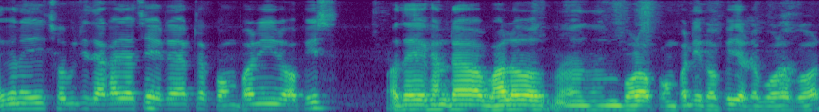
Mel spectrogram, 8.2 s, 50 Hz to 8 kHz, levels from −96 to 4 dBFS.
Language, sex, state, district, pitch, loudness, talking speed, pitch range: Bengali, male, West Bengal, Kolkata, 125 Hz, -20 LUFS, 155 wpm, 120-140 Hz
